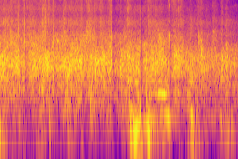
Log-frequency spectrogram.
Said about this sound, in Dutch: Heel goed, geef ze een warm applaus.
